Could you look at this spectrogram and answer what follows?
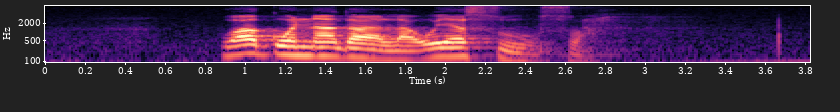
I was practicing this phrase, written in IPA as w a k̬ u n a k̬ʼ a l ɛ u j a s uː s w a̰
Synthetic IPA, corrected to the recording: w a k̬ ɔ n a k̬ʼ a l a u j a s uː s w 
